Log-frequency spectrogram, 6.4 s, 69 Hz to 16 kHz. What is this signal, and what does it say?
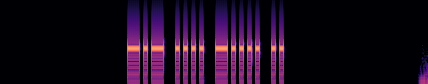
Morse code, heard as a keyed tone, about 20 wpm, 700 Hz. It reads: KH6I
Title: DXCC-100 Call Signs - 4 Characters - 20wpm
